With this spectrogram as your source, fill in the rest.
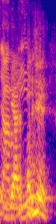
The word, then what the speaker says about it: Jardine: Se pronuncia Jardine.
